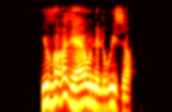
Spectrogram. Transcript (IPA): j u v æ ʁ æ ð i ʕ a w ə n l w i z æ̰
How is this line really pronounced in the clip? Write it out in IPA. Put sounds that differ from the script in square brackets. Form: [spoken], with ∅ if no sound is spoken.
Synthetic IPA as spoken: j u v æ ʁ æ ð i ʕ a w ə n l w i z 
